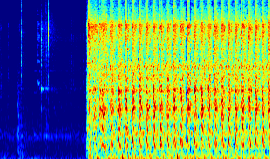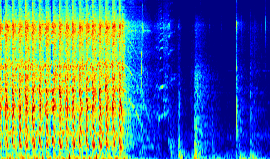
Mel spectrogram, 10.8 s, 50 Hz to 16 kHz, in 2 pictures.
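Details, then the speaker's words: 2001 VW Golf TDI with the ALH diesel engine, after replacing the injection pump head plug seal. Air got into the system and the pump lost its prime. Even starter cranking, about four beats a second for six seconds, never catches while the injector lines are cracked to bleed the air. "all right so now what we need to do is crack these injector lines and bleed the air out of the system while we turn it over as soon as we see fuel coming out we'll close these lines it should fire up"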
